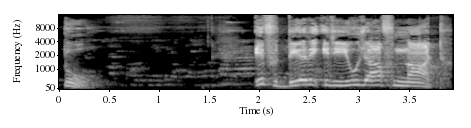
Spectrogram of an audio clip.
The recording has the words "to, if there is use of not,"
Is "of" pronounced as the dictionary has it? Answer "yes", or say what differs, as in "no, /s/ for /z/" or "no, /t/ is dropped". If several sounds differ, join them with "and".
no, /p/ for /v/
